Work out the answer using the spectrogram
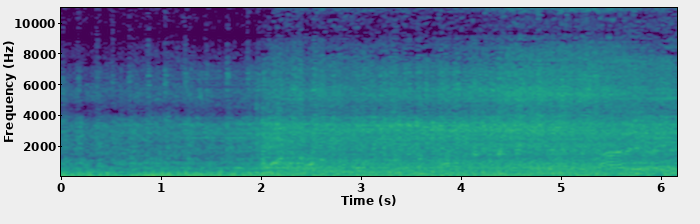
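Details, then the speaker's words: TVS XL moped after repair (clutch shoe replaced): quick, even idle putter with light chain rattle only, no knock or slap; sounds like new, normal idle. "और गाड़ी का sound जो कितना बढ़िया हुआ है, न्यू जैसे हो गया।"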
